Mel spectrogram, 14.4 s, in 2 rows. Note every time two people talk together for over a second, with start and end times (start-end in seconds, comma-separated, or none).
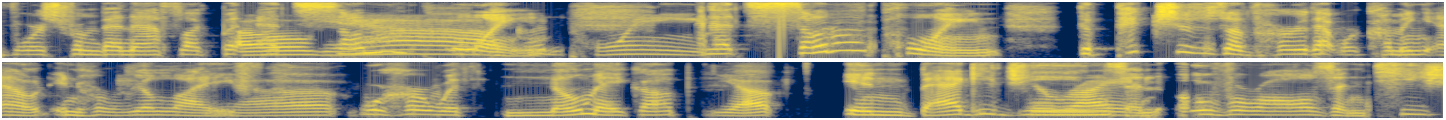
1.2-2.8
